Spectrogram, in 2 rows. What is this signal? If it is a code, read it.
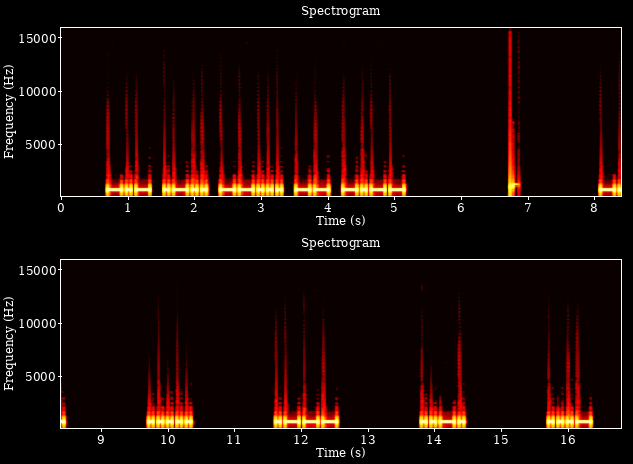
Morse code, heard as a keyed tone, about 17 wpm, spaced as for 9 wpm, 700 Hz. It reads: KL7MY N5JFV
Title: USA Call Signs - 5 Characters - 6x Character Spacing - 17wpm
